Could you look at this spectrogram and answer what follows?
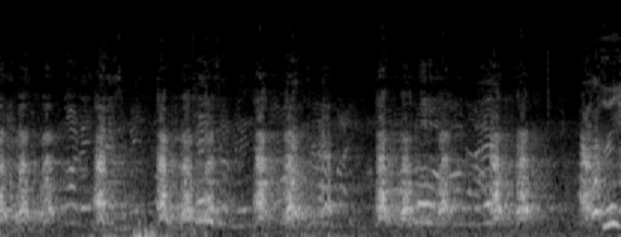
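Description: Dogs barking on a London street, loud and close, in repeated bursts mixed with yips, with people shouting and talking over them.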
